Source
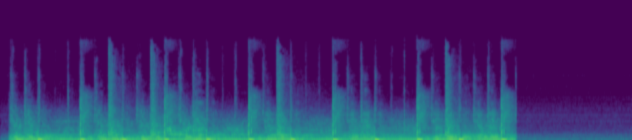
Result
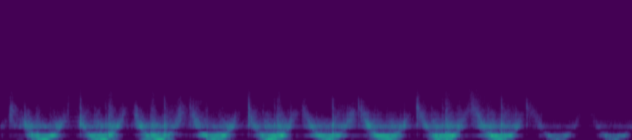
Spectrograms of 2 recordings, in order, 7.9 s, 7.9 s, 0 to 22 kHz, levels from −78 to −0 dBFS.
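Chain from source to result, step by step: 2.08–2.58 fixed phaser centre 740 Hz, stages 4; 5.61–6.15 requantised 6-bit, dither triangular; compressor 4:1, threshold -27 dBFS, peak gain reduction 10.5 dB; 4.24–4.89 doubler 32 ms -4.5 dB; on a send: tapped delay 0.32/0.365 s -6.5/-19 dB; on the sum: LFO high-pass sine 1.4 Hz 470–5200 Hz; vowel filter u; gain +7 dB

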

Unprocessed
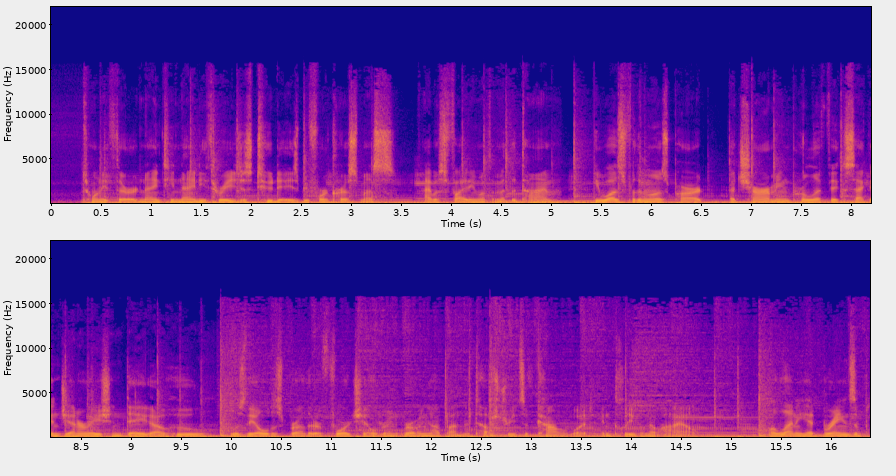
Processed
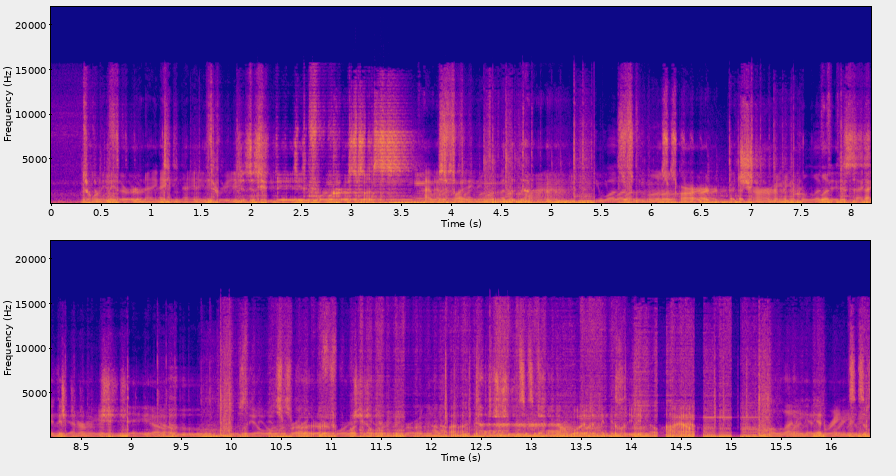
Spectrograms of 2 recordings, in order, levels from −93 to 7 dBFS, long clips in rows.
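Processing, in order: thinning echo 87 ms, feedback 30%, high-pass 250 Hz, level -6 dB; 12.55–13.27 spectral repair 790–2300 Hz before; negative-ratio compressor -21 dBFS, ratio -0.5; 2.24–3.61 comb 2.5 ms, depth 75%; 14.15–15.37 step gate "xx.xxx.x" 162 bpm -24 dB; gain +2 dB

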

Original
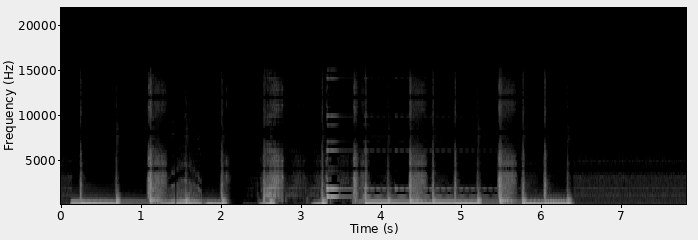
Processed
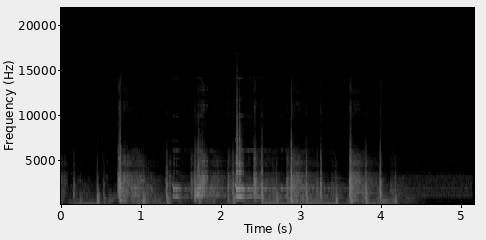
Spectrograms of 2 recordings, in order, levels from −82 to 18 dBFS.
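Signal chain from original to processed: opening faded in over 0.62 s; HPF 1200 Hz 12 dB/oct; high shelf 4600 Hz -9.5 dB; harmoniser -3 st -10 dB, +3 st -16 dB; flange 1 Hz, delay 6 ms, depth 4.6 ms, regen +73%; granular stretch 0.66×, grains 30 ms; reverse echo 0.788 s -12.5 dB; plate-style reverb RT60 0.78 s, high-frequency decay 0.95×, pre-delay 0.12 s, DRR 12.5 dB; core saturation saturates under 4000 Hz; gain +6 dB

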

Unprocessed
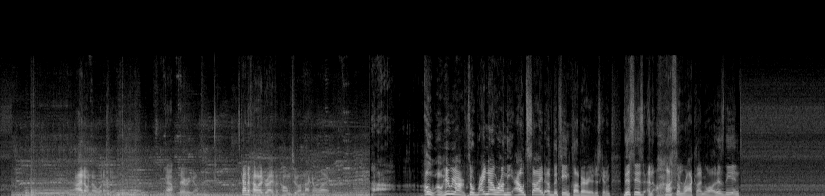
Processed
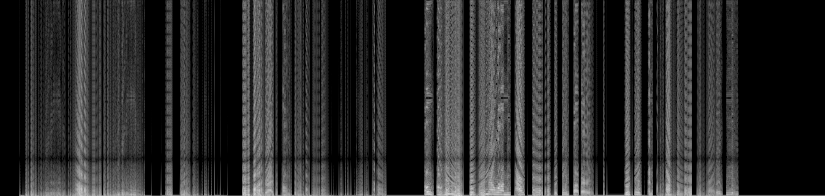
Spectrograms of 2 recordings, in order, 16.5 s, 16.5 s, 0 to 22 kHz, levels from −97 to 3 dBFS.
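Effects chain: decimation with a swept rate 19×, swing 160% 0.67 Hz; backlash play -28 dBFS; bell 4200 Hz -14.5 dB 0.26 oct; gain +8 dB

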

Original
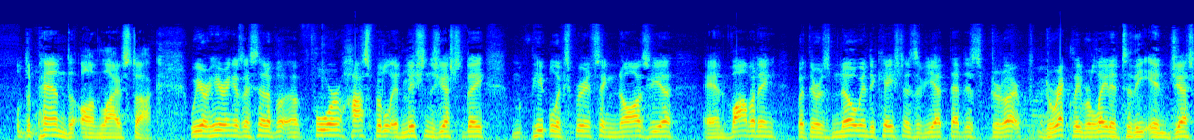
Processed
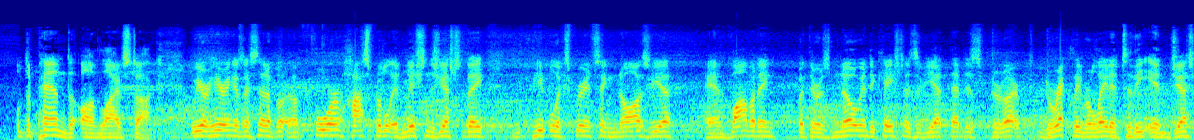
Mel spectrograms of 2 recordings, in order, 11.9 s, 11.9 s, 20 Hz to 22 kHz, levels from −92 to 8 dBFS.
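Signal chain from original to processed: diffused feedback echo 0.886 s, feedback 59%, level -14 dB

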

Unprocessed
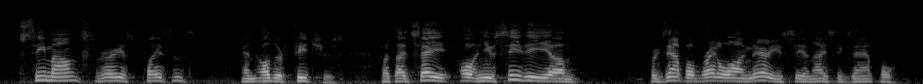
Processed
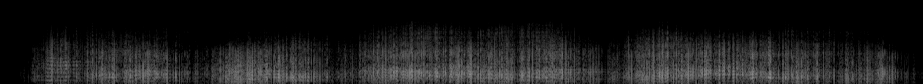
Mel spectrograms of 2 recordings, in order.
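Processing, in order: spectral swells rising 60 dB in 2.48 s; 2.5–4.42 frequency shift +37 Hz; gate with hold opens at -28 dBFS; AGC gain up to 12.5 dB; harmonic-percussive split harmonic -12 dB; feedback echo 83 ms, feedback 48%, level -10.5 dB; Schroeder reverb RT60 2.8 s, combs from 27 ms, DRR -1.5 dB; power-law curve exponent 3; compressor 4:1, threshold -40 dBFS, peak gain reduction 17.5 dB; gain +6.5 dB

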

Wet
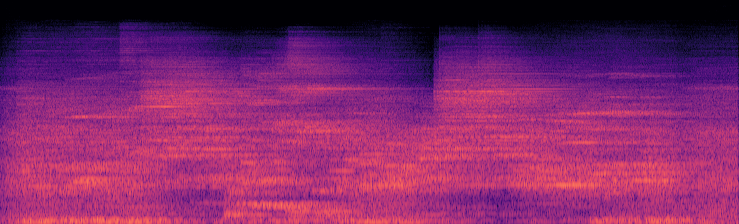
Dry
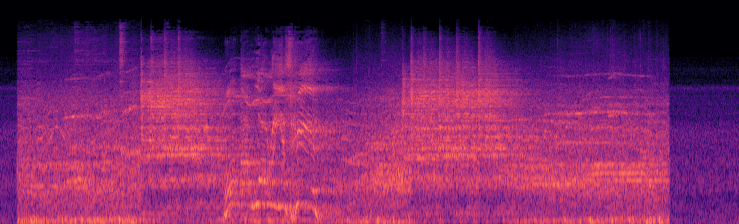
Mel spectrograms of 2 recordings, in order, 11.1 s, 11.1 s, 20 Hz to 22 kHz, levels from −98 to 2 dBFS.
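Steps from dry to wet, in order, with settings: 5.8–6.51 LPF 1800 Hz 24 dB/oct; 7.02–8.85 low shelf 260 Hz -11.5 dB; compressor 8:1, threshold -46 dBFS, peak gain reduction 24 dB; echo 93 ms -4 dB; Schroeder reverb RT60 3 s, combs from 32 ms, DRR -7.5 dB; gain +8.5 dB

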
